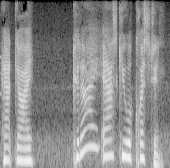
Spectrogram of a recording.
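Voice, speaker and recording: A man's voice: high-pitched, big pitch swings, slow pace, full character voice. An actor playing an earnest, kind young male companion who speaks hesitantly and caringly in video game dialogue. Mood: tentative, caring.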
